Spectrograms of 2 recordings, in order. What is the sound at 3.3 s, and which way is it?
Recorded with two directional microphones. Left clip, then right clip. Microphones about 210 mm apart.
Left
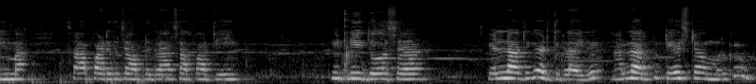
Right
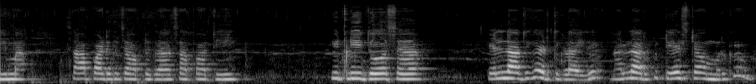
Speech, 35° right (ahead or behind).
